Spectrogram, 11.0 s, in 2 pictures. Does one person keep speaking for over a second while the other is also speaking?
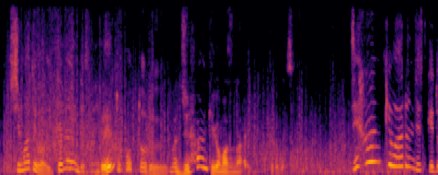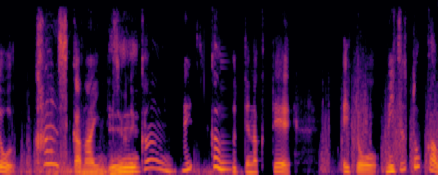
No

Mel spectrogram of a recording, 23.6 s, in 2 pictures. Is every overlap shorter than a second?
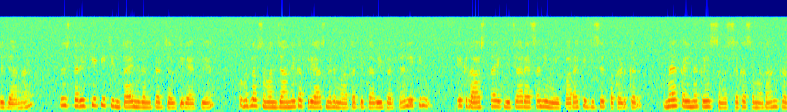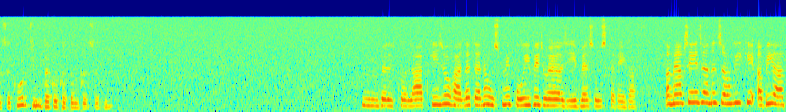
Yes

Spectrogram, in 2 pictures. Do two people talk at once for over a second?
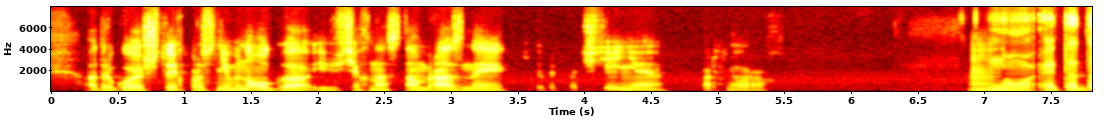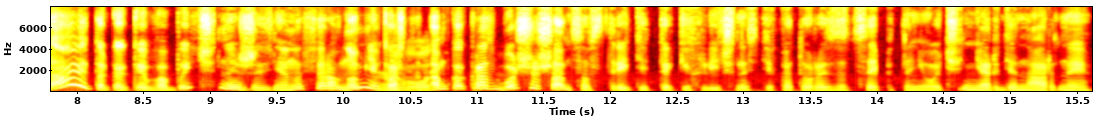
No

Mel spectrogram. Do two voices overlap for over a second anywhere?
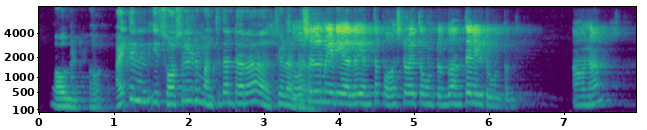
No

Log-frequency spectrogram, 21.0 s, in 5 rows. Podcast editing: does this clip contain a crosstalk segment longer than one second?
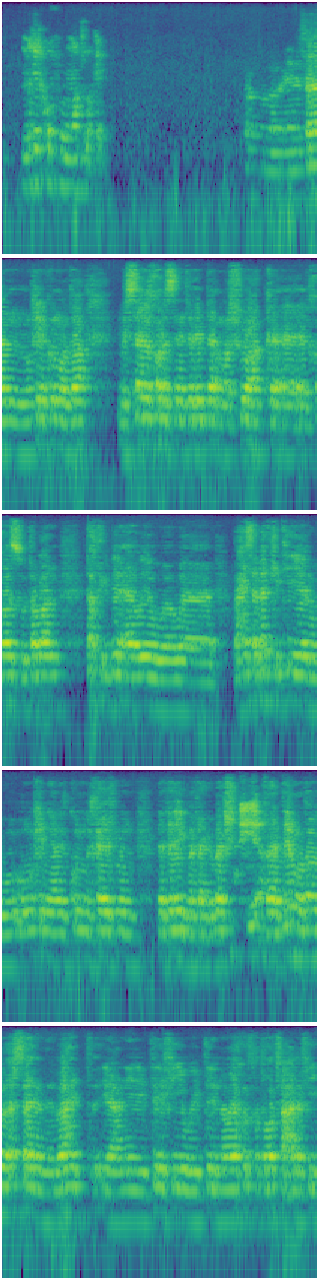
No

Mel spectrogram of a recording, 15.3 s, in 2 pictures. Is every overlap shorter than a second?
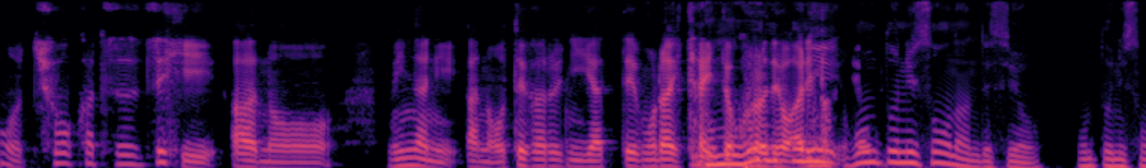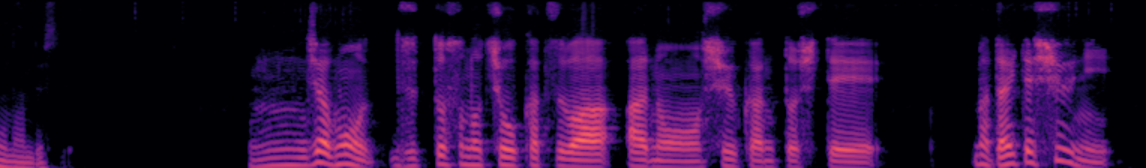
No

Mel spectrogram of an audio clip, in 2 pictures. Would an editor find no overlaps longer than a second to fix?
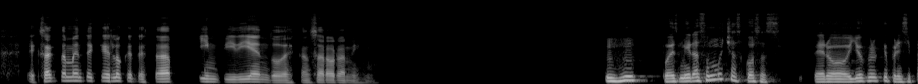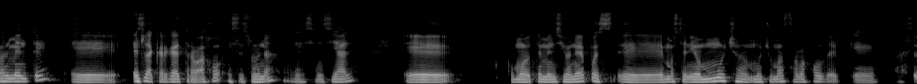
Yes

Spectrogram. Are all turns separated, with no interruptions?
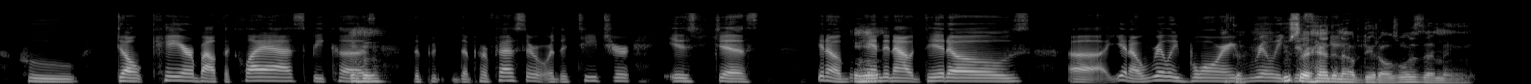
No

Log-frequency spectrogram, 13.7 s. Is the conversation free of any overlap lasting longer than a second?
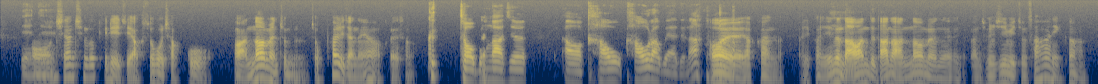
Yes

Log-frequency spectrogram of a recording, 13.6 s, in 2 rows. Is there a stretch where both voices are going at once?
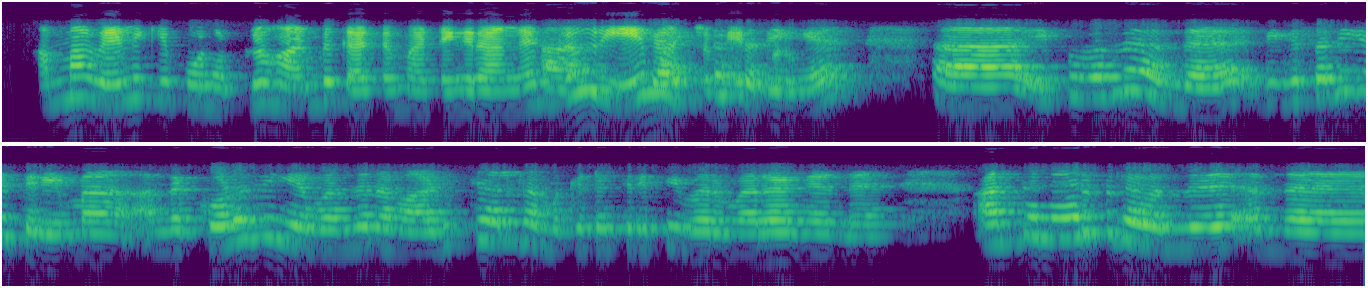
Yes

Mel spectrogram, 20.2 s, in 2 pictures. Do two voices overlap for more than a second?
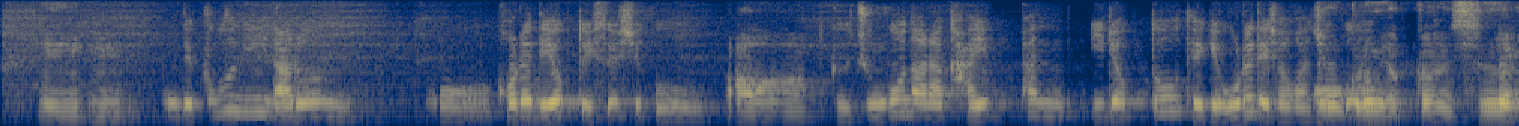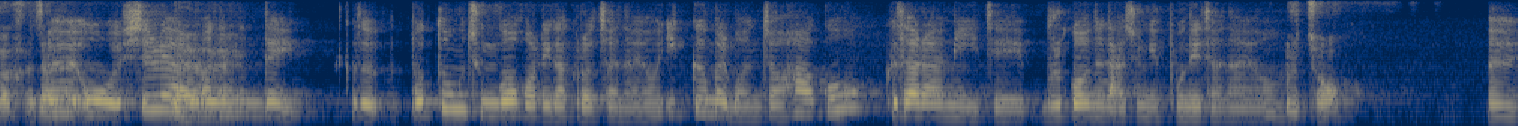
No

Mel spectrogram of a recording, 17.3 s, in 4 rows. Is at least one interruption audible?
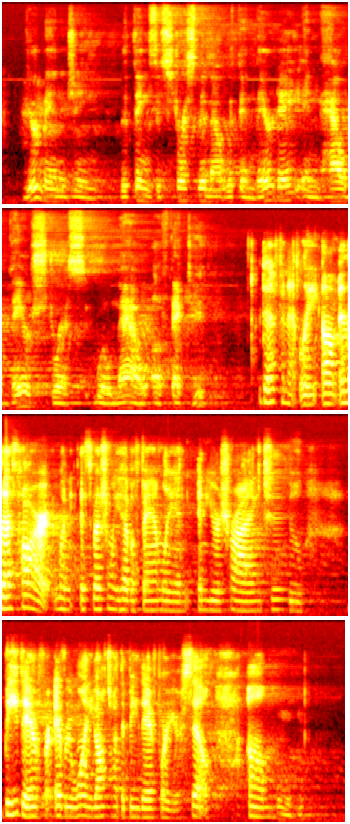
No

